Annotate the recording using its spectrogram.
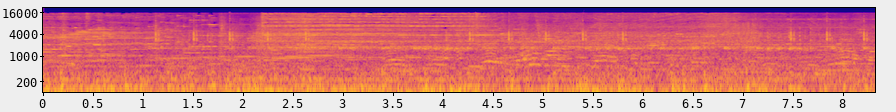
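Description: Aruze Jie Jie Gao Sheng video slot machine's free-games bonus music playing loudly as the reels spin one free game after another, with short clicks about every half second, over the din of the casino floor.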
